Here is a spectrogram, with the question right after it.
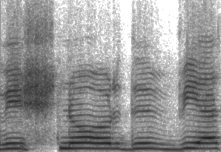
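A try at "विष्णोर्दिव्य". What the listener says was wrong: Vishnor. Okay, make it long. Vishnor. No, nor.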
